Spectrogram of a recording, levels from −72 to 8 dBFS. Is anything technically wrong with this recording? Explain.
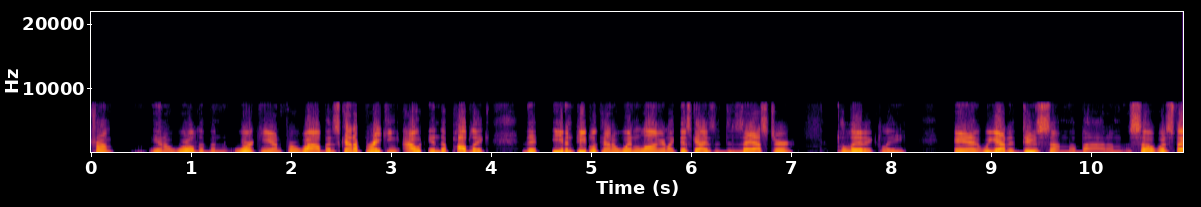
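Yes. From 2.52 s to 6.74 s the speech abruptly runs about 1.4 times faster while its pitch stays where it was, so the passage sounds rushed against the pace on either side. The likely cause is a time-stretched section: software compressed that stretch to fit a shorter length, holding pitch by discarding short slices of the waveform rather than simply playing it back faster. The G.722 wideband telephone coding can be heard as a bandwidth limit near 7 kHz and light coding noise consistent with its 48 kbit/s mode.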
